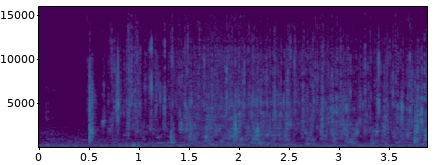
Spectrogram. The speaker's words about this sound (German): Hey Leute, so tönt es im Fall, wenn ich ins Wasser reinpisse.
